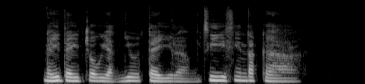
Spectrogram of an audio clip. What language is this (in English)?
Cantonese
